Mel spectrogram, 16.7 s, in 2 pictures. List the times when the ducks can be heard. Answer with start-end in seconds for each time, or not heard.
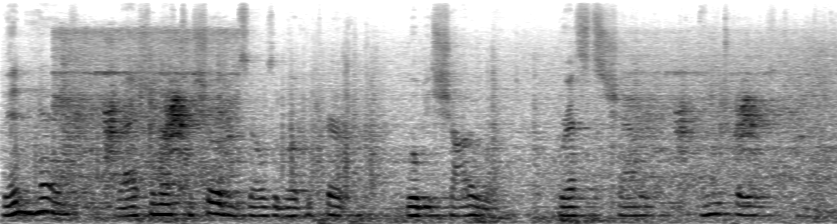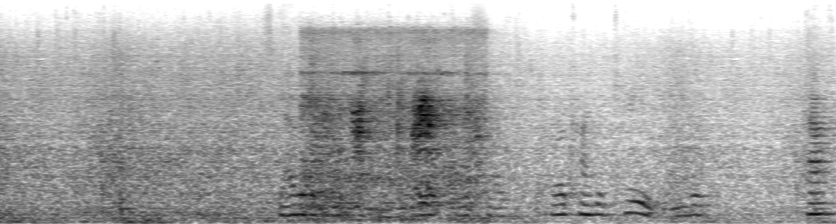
0.5-2.4, 6.2-8.1, 11.3-13.2.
